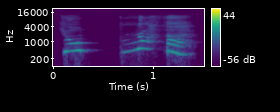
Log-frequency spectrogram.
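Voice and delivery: high, drawn-out reveal; excited announcement. Acted. Niece reveals a surprise visitor to Uncle Jack, excited announcement.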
